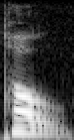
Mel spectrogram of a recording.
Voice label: "tou3", Taiwanese

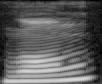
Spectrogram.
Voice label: "ngong9", Taiwanese

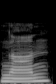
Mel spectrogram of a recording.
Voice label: "ngan5", taiwanese syllables

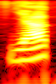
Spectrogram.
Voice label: "iak9", Taiwanese syllable

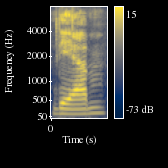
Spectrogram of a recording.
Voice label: "liam5", Taiwanese syllable

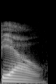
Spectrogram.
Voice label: "biau3", taiwanese Syllables

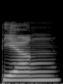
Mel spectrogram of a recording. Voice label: "diang1", Taiwanese

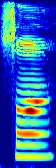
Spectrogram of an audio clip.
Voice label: "suann1", taiwanese Syllables

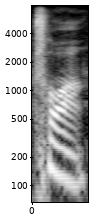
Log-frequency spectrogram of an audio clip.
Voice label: "chua3", taiwanese

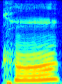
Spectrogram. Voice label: "konn5", taiwanese syllables

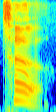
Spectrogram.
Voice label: "cer4", taiwanese syllables

